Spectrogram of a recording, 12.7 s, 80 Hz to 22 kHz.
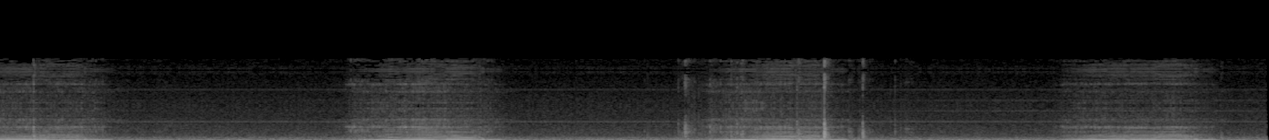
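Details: Person asleep, recorded by a roommate: loud, deep, rattling snores, four in the clip at about 17 a minute, each with a quiet pause between them.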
